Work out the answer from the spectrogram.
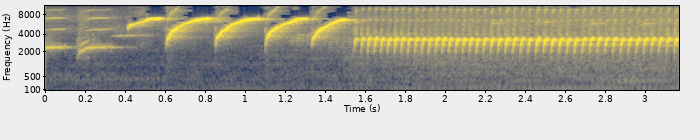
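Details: Belgian canary warming up with training song: a few short chirps, four loud rising whistled notes in quick succession, then a sustained fast rolling trill held steady to the end.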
